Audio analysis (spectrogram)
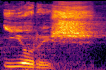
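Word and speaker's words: Irish: भी पढ़ा जाता है पर इसका सही उच्चारण क्या होगा इरेश राइट आयरिश भी पढ़ा जाता है वो अमेरिकन साउंड है बट ब्रिटिश इसका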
